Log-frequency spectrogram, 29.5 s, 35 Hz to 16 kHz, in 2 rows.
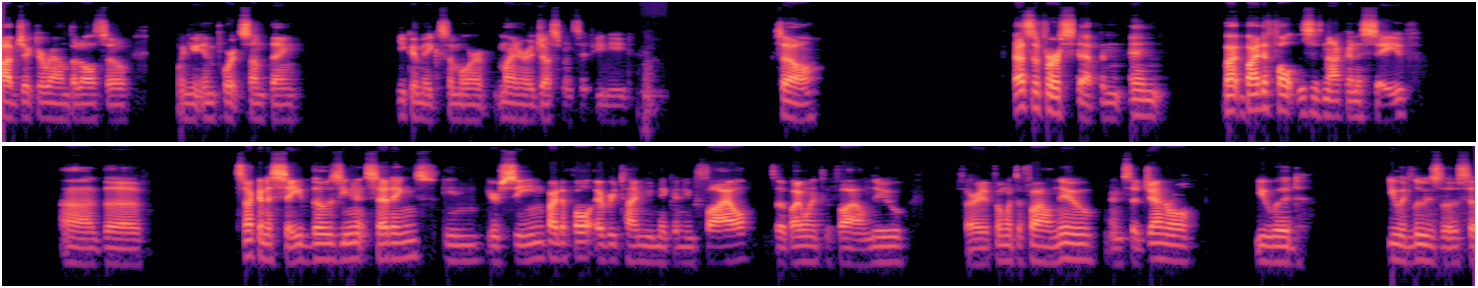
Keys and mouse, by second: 5.6-5.9 ctrl+middle drag, 6.0 shift+middle drag, 6.6 middle drag, 7.0 ctrl+middle drag, 7.2 shift+middle drag, 7.6 middle drag, 8.1 shift+middle click, 9.9-16.9 drag, 16.9-17.2 middle drag, 20.1 middle drag, 20.7 ctrl+middle drag, 21.1 shift+middle drag, 22.3 click.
